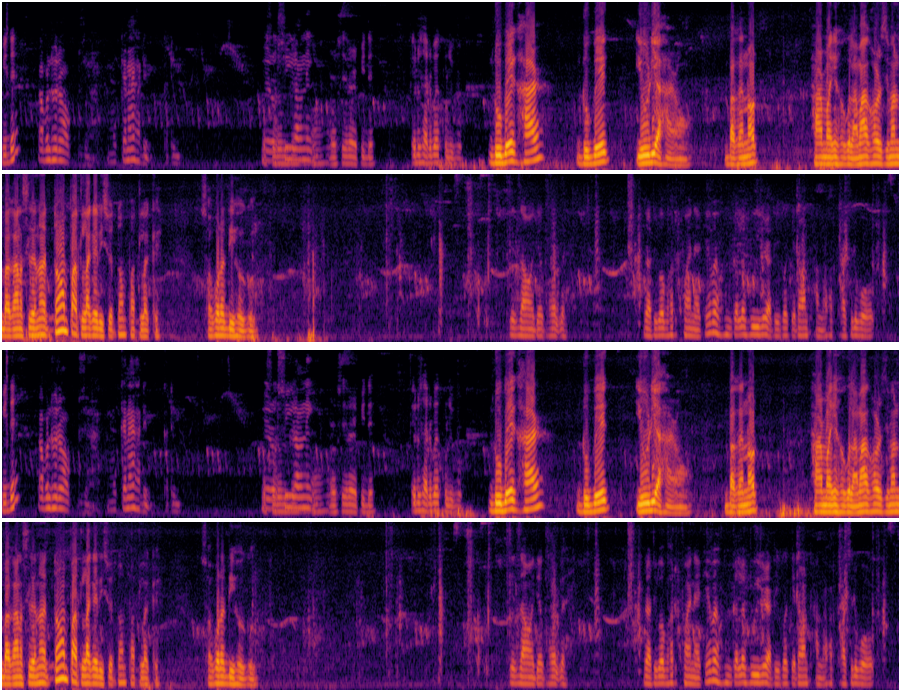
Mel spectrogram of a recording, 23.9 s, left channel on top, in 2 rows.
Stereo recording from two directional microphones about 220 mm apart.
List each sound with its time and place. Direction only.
0.0 s speech: 35° right (ahead or behind)
3.4 s speech: 35° right (ahead or behind)
4.4 s speech: 30° right (ahead or behind)
6.5 s a man's voice: 5° right (ahead or behind)
18.2 s dog: 25° right (ahead or behind)
18.8 s speech: 10° right (ahead or behind)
